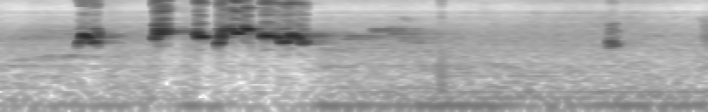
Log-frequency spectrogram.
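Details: Young red-whiskered bulbul singing soft, pleasant phrases: a short, quick burst of bright, warbled whistled notes lasting about a second, then a faint trailing note and a single chirp after a quiet pause.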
